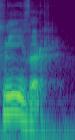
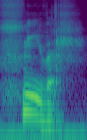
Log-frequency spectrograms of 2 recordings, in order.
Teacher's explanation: Icelandic uses unvoiced nasal consonants, and so you have this awesome word for knife, which is hnífur. You'll also notice that the R should be unvoiced.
